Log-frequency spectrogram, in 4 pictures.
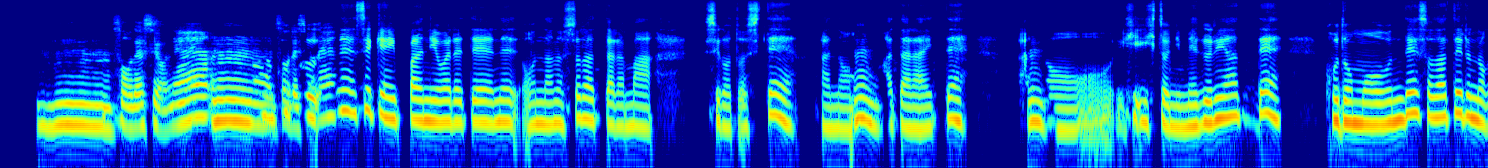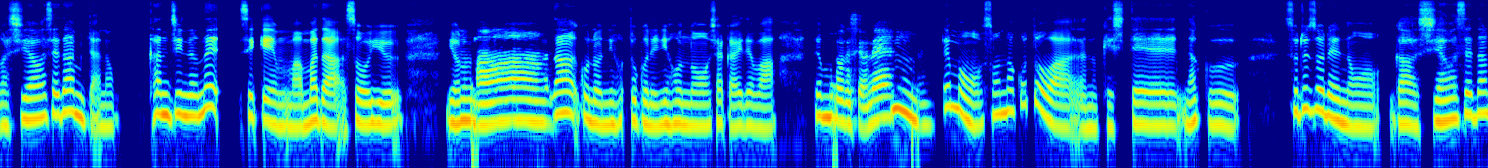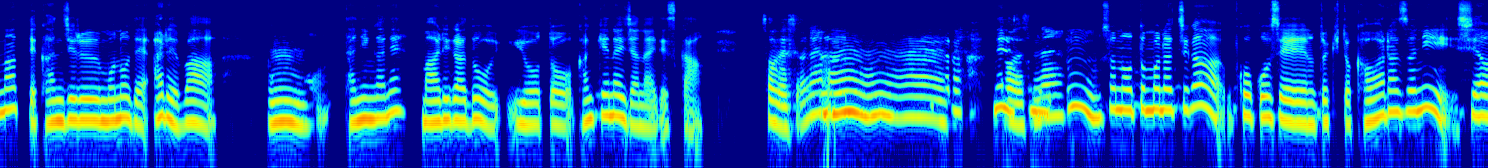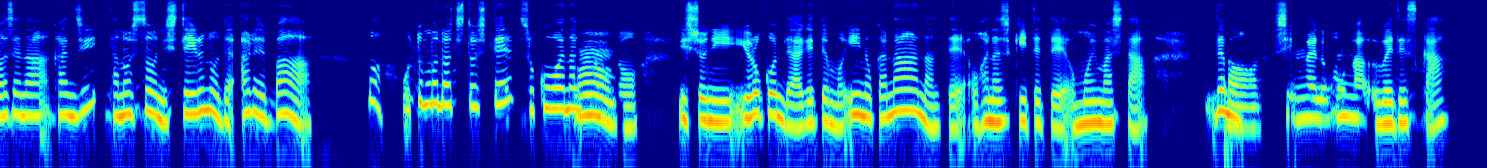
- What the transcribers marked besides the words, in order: none
- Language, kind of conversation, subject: Japanese, advice, 本音を言えずに我慢してしまう友人関係のすれ違いを、どうすれば解消できますか？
